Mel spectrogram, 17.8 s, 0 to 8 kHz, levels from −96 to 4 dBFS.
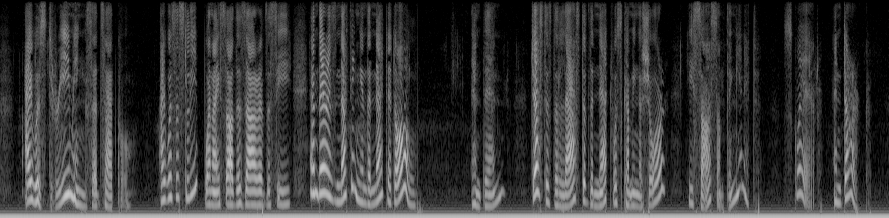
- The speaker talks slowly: No, average, 150 wpm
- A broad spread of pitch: Yes, wide, 7.8 semitones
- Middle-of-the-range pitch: No, high, 225 Hz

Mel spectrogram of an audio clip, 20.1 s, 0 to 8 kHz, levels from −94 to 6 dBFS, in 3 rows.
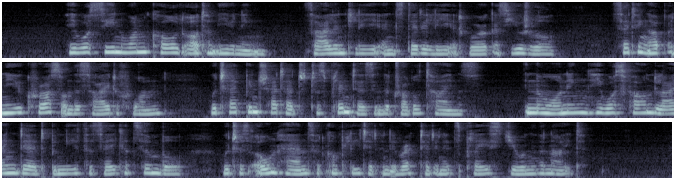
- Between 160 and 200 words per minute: Yes, average, 180 wpm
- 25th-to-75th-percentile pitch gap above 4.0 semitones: No, average, 3.5 semitones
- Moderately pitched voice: Yes, medium, 180 Hz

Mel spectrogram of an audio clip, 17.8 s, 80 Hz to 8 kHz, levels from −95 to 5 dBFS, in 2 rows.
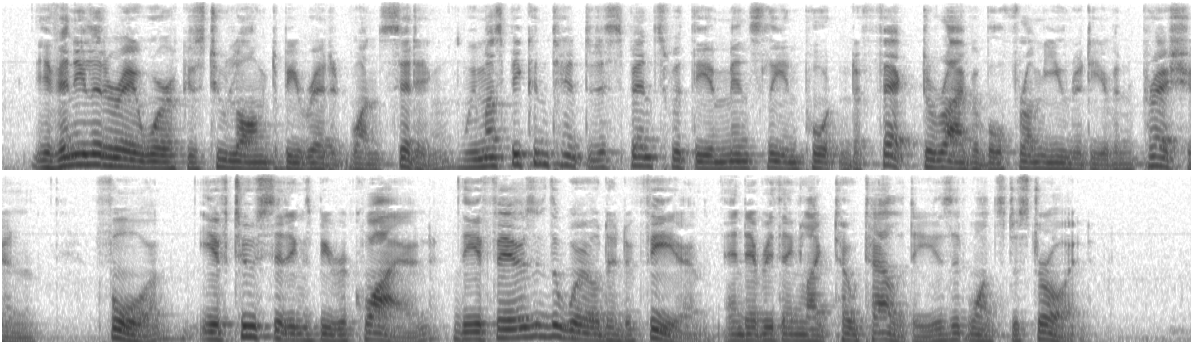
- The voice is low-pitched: Yes, low, 115 Hz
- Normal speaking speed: Yes, average, 165 wpm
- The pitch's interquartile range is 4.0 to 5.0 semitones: Yes, average, 4.3 semitones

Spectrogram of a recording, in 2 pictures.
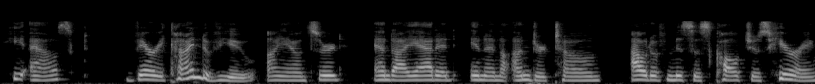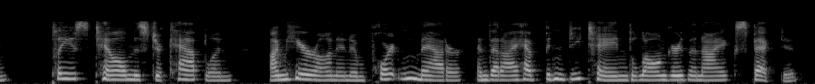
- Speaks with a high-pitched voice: Yes, high, 205 Hz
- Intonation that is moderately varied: No, narrow, 2.2 semitones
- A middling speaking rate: Yes, average, 145 wpm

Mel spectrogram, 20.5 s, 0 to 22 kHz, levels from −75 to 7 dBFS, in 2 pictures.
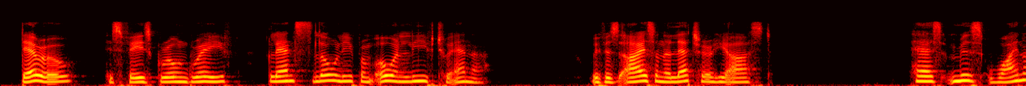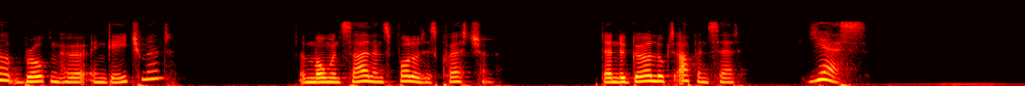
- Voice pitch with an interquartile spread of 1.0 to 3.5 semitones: Yes, average, 3.2 semitones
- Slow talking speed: Yes, slow, 115 wpm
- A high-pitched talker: Yes, high, 215 Hz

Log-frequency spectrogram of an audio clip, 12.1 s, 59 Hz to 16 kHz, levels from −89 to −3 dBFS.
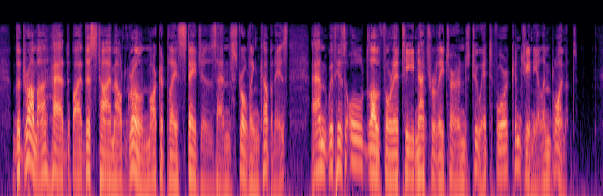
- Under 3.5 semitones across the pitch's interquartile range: No, average, 4.2 semitones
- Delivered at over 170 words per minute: No, average, 145 wpm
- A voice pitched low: Yes, low, 100 Hz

